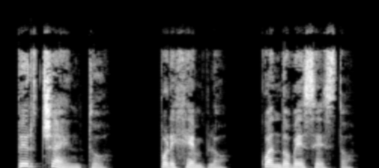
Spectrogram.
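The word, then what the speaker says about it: per cento: decimos porcentaje ni símbolo, simplemente decimos el número y luego decimos perchento. El símbolo por cento solo nos ayuda a saber que estamos hablando de porcentajes, pero cuando hablamos lo que pronunciamos es perchento.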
